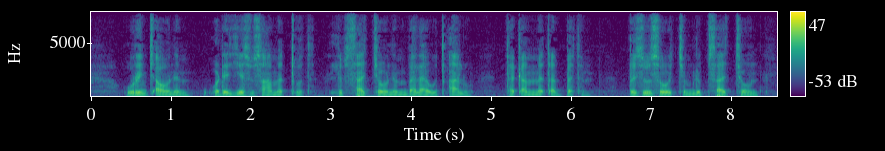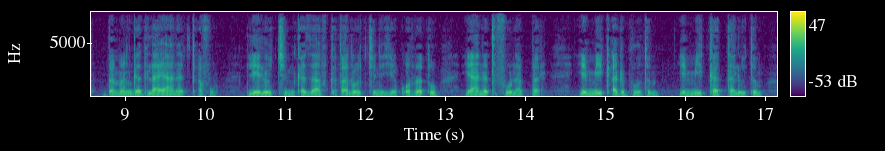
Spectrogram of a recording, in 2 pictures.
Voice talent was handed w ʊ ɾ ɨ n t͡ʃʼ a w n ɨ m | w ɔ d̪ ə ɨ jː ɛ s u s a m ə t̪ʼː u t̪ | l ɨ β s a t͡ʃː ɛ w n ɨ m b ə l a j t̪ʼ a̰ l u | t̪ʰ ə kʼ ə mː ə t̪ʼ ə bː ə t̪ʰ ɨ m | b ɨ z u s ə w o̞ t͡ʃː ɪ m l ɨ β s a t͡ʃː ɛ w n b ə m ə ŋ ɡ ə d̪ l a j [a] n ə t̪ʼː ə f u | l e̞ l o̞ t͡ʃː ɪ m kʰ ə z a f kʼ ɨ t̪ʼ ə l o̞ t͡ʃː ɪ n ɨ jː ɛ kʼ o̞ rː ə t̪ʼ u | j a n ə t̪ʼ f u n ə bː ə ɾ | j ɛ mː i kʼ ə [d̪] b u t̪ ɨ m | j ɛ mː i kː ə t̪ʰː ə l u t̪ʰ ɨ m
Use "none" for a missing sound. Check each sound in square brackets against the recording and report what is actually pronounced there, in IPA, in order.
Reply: a, d̪

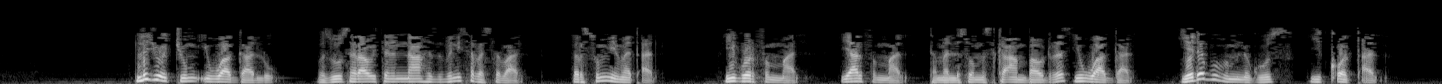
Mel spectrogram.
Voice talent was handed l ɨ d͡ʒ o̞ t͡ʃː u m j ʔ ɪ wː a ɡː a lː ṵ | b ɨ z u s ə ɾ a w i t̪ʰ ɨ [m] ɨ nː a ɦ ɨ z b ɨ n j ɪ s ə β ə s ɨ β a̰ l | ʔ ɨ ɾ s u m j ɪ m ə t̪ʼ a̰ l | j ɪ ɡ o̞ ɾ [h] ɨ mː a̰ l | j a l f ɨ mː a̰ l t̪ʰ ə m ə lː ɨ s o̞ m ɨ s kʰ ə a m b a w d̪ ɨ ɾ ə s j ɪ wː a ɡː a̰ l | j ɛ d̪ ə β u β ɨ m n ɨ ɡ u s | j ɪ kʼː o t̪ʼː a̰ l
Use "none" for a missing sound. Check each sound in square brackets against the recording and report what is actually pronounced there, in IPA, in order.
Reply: n, f

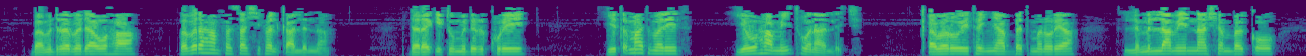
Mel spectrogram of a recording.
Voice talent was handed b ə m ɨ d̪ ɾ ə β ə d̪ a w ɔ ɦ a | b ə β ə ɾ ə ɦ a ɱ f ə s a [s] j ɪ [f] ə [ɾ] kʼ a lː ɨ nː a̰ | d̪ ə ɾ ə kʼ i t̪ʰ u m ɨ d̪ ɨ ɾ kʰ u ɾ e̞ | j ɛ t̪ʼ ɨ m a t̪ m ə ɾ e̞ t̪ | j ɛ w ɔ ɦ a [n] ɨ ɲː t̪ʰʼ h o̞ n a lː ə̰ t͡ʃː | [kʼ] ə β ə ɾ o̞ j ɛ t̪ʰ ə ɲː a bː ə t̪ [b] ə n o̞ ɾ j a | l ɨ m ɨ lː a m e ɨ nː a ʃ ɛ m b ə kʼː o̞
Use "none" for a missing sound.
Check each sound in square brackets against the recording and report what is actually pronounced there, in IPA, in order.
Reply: ʃ, f, l, m, kʼ, m

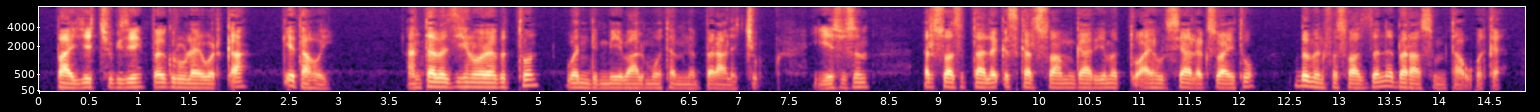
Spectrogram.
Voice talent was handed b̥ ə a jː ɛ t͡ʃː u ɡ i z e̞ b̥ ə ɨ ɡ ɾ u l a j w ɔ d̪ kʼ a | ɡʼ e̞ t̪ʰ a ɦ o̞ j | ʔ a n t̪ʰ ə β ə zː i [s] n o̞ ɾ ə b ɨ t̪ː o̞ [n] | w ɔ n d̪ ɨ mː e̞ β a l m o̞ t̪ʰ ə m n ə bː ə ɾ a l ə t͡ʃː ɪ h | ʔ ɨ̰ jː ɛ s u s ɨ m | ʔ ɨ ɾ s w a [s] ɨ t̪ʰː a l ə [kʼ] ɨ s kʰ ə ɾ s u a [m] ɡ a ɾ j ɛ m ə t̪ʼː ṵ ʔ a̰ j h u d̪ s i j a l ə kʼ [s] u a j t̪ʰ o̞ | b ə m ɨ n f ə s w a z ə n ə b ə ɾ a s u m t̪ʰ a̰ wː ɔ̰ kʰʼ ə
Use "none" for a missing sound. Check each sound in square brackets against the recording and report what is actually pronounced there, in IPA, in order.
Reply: h, n, s, kʼ, m, s

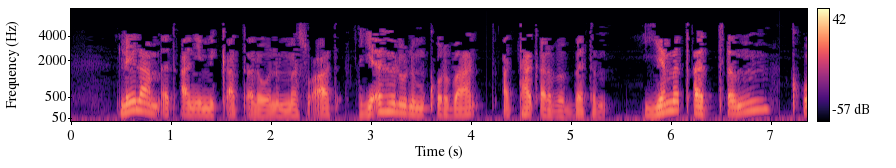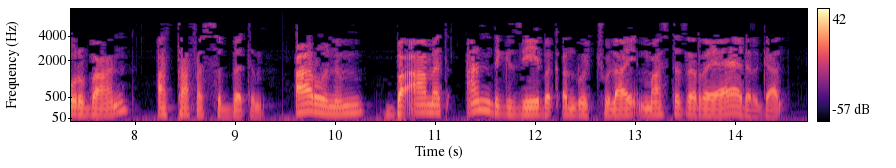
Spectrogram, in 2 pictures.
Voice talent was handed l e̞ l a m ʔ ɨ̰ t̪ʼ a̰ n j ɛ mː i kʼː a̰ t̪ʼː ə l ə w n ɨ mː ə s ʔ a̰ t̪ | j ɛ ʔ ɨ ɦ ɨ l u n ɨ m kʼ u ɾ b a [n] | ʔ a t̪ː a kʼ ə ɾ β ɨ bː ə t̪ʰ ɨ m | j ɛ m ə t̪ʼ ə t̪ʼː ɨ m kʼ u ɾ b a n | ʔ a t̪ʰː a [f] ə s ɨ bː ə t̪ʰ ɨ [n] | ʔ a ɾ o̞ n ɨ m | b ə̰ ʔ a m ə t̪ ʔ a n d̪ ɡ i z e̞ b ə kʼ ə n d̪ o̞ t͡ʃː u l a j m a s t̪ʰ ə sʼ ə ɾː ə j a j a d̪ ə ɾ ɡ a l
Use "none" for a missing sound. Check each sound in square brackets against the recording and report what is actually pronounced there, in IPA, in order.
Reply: n, f, m

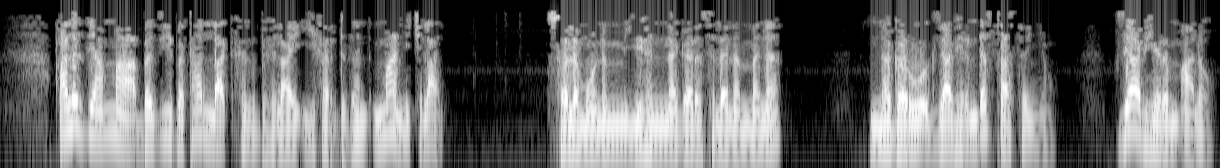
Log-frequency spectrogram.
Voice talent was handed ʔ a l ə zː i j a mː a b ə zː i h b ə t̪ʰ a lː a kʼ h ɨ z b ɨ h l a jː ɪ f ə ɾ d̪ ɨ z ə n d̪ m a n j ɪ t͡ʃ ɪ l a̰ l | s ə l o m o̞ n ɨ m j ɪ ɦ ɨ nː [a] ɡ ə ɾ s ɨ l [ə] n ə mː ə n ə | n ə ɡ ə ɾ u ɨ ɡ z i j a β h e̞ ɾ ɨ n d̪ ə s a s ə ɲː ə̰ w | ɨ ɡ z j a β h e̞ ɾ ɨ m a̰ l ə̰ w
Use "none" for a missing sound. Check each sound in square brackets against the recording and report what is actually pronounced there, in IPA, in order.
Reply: ə, ə

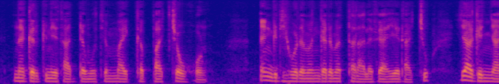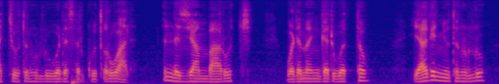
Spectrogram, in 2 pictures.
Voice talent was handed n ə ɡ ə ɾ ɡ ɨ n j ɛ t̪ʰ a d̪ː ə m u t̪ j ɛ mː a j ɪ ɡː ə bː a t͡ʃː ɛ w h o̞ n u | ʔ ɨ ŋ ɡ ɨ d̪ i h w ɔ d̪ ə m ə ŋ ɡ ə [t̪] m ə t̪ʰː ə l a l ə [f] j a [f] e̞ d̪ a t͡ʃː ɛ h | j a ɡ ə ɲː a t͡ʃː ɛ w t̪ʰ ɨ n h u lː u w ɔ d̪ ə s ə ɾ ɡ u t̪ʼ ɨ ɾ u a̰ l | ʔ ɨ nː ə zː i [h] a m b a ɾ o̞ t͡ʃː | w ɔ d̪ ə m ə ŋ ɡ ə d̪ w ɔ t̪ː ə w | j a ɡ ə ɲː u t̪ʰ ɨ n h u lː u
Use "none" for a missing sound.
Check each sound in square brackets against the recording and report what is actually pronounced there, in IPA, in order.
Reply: d̪, f, h, h

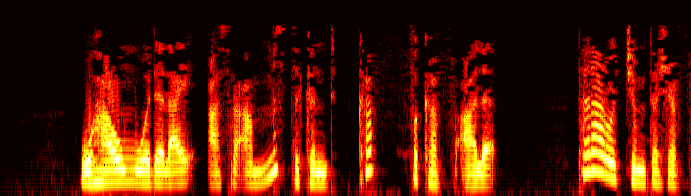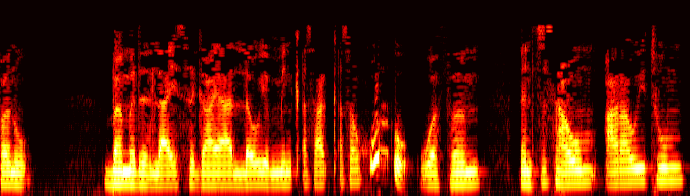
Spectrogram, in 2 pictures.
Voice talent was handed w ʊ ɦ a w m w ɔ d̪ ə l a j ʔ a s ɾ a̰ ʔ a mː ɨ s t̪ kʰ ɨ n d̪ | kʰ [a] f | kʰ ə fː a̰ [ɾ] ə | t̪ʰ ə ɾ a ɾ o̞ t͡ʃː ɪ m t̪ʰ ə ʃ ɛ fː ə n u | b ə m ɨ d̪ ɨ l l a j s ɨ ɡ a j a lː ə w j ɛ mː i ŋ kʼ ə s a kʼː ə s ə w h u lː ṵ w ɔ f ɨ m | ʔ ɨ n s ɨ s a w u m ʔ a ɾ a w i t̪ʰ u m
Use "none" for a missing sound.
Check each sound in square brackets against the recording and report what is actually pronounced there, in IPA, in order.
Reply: ə, l

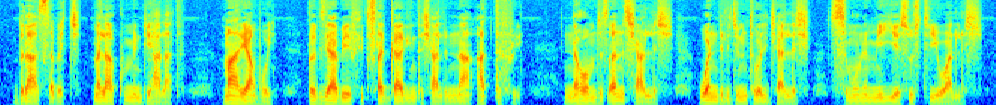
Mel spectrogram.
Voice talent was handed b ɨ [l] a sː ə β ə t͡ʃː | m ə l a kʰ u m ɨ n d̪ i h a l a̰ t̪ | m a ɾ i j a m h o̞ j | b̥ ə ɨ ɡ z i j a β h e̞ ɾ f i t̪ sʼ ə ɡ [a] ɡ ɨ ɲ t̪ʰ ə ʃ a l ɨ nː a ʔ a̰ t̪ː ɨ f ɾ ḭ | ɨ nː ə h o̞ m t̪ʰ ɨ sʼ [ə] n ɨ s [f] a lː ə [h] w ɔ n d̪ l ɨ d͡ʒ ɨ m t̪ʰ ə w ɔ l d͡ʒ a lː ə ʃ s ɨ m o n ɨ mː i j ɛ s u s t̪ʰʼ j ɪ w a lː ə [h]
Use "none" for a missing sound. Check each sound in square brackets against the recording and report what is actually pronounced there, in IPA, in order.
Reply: l, a, ə, ʃ, ʃ, ʃ

